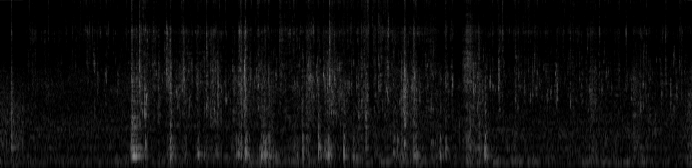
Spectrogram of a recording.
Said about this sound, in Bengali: পরিষ্কার করে মাছটাকে ধুয়ে নেব।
